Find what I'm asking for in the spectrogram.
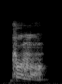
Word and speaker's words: pommeau: Comment tu l'as dit, le pommeau? – Donc, pommeau.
